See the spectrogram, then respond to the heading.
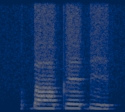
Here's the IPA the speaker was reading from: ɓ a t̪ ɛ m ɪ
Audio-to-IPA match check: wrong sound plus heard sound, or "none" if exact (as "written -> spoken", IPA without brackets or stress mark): m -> ɓ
